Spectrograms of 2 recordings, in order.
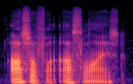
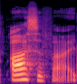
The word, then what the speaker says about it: ossified: Maybe I said it wrong. Oscillized. Ossified.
